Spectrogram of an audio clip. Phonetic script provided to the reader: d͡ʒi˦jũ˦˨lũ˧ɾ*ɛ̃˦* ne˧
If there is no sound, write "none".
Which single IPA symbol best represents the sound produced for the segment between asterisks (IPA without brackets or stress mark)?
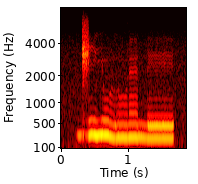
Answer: ɛ̃˦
